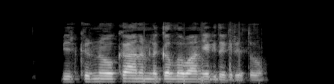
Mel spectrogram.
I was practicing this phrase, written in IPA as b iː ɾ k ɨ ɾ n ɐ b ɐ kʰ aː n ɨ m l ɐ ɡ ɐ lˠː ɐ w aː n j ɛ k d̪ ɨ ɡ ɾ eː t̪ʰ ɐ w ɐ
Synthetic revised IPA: b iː ɾ k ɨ ɾ n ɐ w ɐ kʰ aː n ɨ m l ɐ ɡ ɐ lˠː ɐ w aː n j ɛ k d̪ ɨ ɡ ɾ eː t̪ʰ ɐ w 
